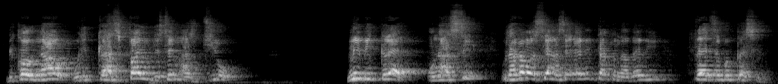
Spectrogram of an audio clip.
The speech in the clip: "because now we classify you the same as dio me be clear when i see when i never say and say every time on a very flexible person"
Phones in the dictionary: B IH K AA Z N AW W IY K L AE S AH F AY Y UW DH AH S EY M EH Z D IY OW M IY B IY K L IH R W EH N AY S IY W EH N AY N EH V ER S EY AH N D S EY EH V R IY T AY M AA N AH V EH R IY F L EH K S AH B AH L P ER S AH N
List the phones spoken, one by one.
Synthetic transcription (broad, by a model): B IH K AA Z N AW W IY K L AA S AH F AY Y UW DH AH S EY M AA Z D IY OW M IY B IY K L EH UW N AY S IY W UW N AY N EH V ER S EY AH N S EY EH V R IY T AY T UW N AH V EH R IY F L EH S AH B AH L P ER S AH N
